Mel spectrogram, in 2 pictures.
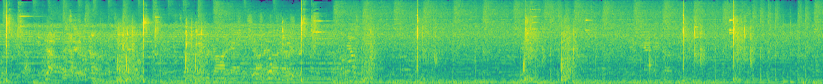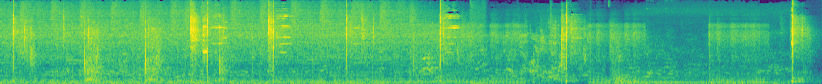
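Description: Suppressed gunshots, sharp cracks at irregular intervals of about a second or two, some twenty in all. They are heard over steady background music.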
